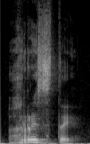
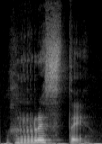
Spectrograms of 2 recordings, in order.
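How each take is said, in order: Both takes have the same delivery.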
